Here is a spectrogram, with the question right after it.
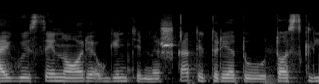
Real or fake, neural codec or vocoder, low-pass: real; none; 10.8 kHz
